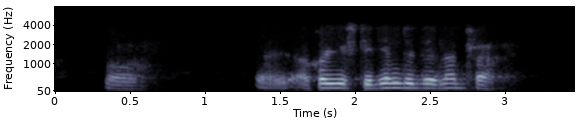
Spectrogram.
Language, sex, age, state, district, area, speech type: Manipuri, male, 45-60, Manipur, Chandel, rural, conversation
